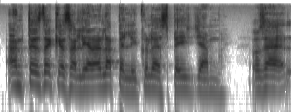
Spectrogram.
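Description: A man's voice: on the high side, a little fast. Laid-back Mexican young man, slangy. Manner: laid-back, jokey, slangy, laughs often. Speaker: podcast co-host. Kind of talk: casual chat.

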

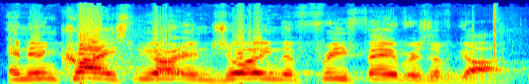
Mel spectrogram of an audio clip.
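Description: A man's voice: high-pitched, expressive, fairly quick. A man preaching a sermon as pastor, emphatic and repetitive, calling for responses from the congregation. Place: church sanctuary. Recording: long hall reverb.

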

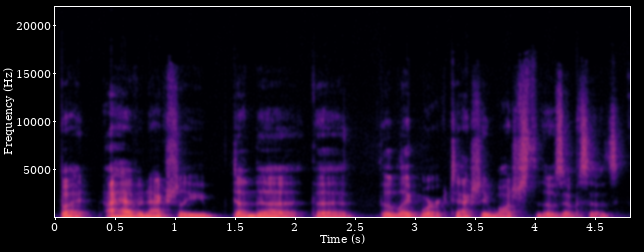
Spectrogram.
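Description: A man's voice: medium pitch, completely flat delivery, normal speed, creaky, darkish tone, breathy edge. A man in his thirties co-hosting a podcast, talking in a thoughtful, hesitant way with many fillers. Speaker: podcast co-host. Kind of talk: casual chat.

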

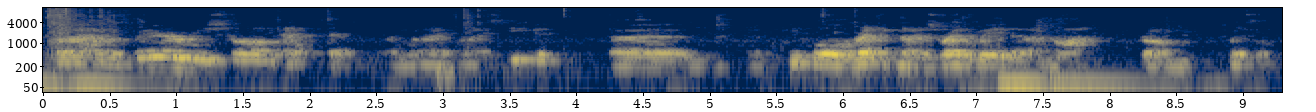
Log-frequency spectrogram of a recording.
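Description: A man's voice: medium pitch, a bit bright, heavy reverb, far from the mic, rough recording. A man answering interview questions as a guest referee, hesitant, with many fillers and restarts.

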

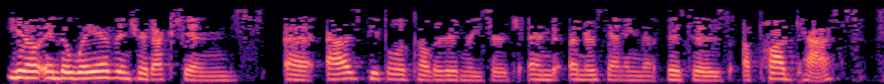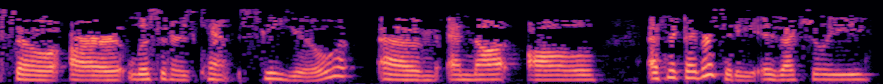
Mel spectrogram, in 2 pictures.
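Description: A woman hosts a podcast interview, moving things along with short, encouraging prompts. Her voice is lowish and a little husky, and the sound is dull and lo-fi. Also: normal speed. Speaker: podcast host. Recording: dull lo-fi audio.

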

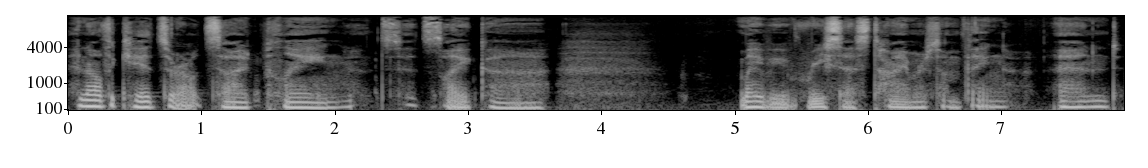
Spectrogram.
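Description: A woman hosting her own podcast, her voice raspy and heavily gravelly from just waking up. She speaks slowly and softly, often half-whispering, with a dark, husky tone and plenty of hesitations. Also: sits low, flat delivery, no room sound, clean studio sound. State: raspy just-woken morning voice. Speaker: podcast host. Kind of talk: casual solo storytelling.

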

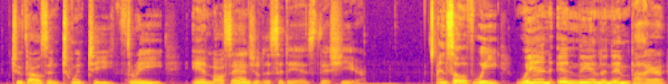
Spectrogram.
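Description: An older man speaks at a slow pace in a mellow, relaxed voice. He delivers a personal monologue as a working performer, leaning on key words and repeating them deliberately for emphasis. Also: fairly high pitch. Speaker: actor and performer.

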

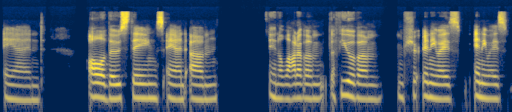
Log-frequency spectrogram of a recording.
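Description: A young adult woman hosting her own podcast, talking casually and emotionally with a slightly raspy voice, rambling with many fillers. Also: no room sound, studio quality. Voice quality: raspy, low. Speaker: podcast host. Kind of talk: reflective solo podcast chat. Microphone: studio microphone.

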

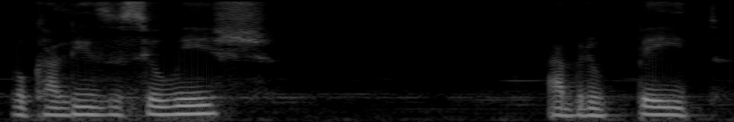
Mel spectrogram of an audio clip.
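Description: A woman with a Brazilian accent hosting a guided meditation, giving calm instructions in short phrases with long pauses between them. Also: very deep voice, husky. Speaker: guided meditation podcast host. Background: meditation music.

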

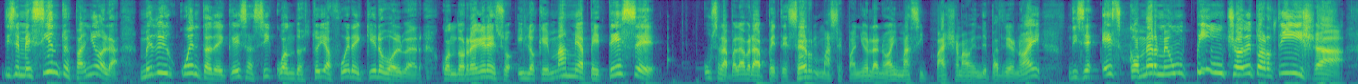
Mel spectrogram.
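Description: A man's voice: high voice, sing-song, fairly quick, fairly bright tone. A man with a Rioplatense Spanish accent co-hosting a casual chat show, campy and mocking. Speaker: co-host.

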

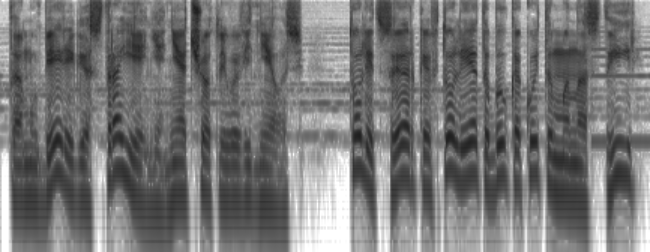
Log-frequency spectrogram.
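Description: A man narrating a fairy tale in verse for an audio play, with measured, rhythmic recitation. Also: on the high side, a little mellow.

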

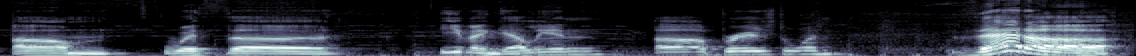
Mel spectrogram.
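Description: A man co-hosting a casual podcast, talking in an animated, emphatic way. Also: mid-range voice, slow, faint music behind. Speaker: podcast co-host. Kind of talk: casual chat.

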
